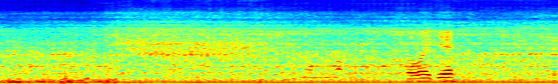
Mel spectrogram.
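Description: A mini power tiller engine chugs steadily throughout with an even, rumbling idle, while someone talks over it close by.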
